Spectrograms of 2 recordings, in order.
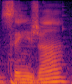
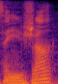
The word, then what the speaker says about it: Saint-Jean: For those who don't know, Saint-Jean, Saint-Jean. That's how it's said. It's pronounced, spelled in English, but it's pronounced Saint-Jean in French.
